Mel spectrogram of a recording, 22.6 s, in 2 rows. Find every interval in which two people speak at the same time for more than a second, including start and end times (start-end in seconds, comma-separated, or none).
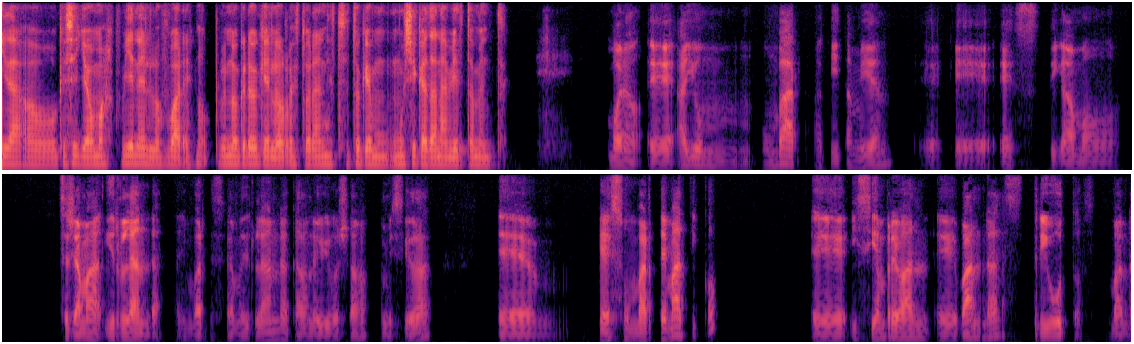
none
